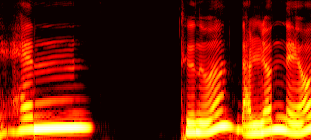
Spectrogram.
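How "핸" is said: 핸 held long, higher and louder, ending on n; sounding out. Shown as a demonstration. Teacher shows how far to read, 핸 held loud and high. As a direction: sound out 핸 as one stretched, raised syllable. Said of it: "여기까지".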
